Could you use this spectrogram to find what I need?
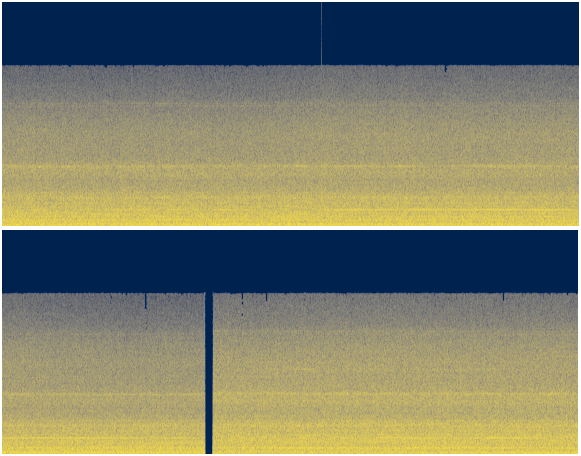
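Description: Large diesel engines roar steadily nearby.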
